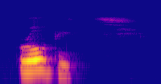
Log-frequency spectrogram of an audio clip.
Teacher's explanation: 로비치 동사를 발음하면 로의 강세가 있겠죠.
